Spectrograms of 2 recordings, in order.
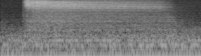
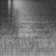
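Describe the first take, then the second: First: The T is drawn out with a hiss. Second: The T is a short, crisp burst. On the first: "then you draw the last one out like this" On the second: "you make the T sound t several times"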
